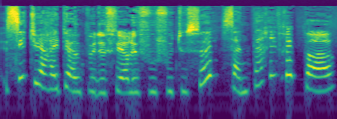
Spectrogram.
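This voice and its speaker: Affectionate cartoon mother, high-pitched, swooping intonation, teasing, gently scolding, music behind. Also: very animated, brisk. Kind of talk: French children's cartoon dubbing.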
